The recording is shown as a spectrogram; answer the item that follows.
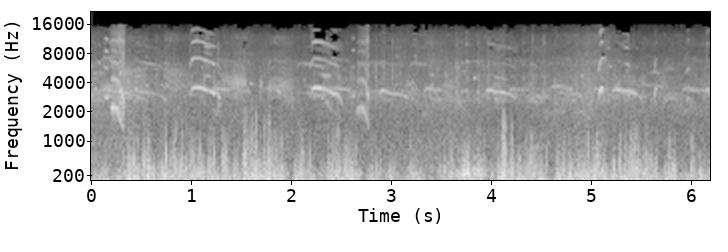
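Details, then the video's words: Several Arctic terns calling on Inner Farne in the Farne Islands, Northumberland, UK, on 6 June 2013, recorded with a Canon PowerShot SX30 IS; frequent grating, down-slurred shrieks overlap, backed by heavy buffeting wind noise. "Arctic Tern (Sterna paradisaea)"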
